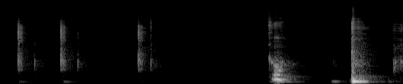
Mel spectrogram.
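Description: Three light clicks, then two heavier knocks about a second apart near the end, as a handheld LED magnifying glass is handled and set down on a desk.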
